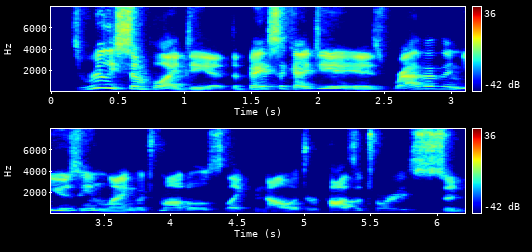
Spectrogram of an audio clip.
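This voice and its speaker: A man with an American accent talks at a fairly quick pace, his voice fairly high and his intonation lively. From US Midwest, Iowa. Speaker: professor. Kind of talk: lecture. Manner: some hesitations and fillers.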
